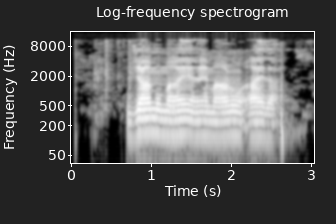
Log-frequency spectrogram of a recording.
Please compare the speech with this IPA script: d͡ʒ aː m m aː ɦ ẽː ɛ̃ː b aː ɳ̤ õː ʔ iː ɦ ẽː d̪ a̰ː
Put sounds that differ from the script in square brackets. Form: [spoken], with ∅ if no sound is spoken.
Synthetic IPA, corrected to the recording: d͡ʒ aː m m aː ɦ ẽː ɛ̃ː [m] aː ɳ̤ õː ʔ [aː] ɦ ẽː d̪ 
